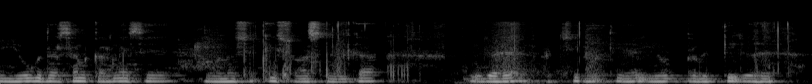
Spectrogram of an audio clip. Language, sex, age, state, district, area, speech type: Hindi, male, 45-60, Uttar Pradesh, Chandauli, urban, spontaneous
